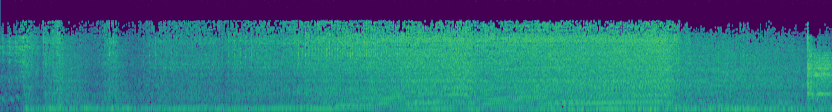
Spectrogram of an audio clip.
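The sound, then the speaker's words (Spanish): An Impala car engine revving, a loud sustained rumble whose pitch climbs through the middle stretch and then holds high before settling, heard alone with no voices. “Mi impala es mi más fiel compañero. Y su voz es el sonido del motor”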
